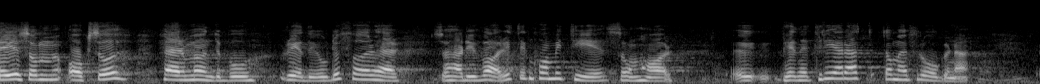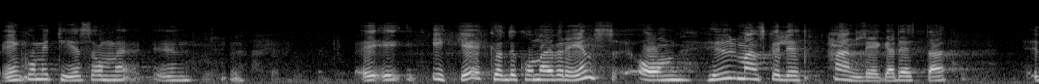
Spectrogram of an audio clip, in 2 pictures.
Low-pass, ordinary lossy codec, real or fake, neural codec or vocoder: none; none; real; none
